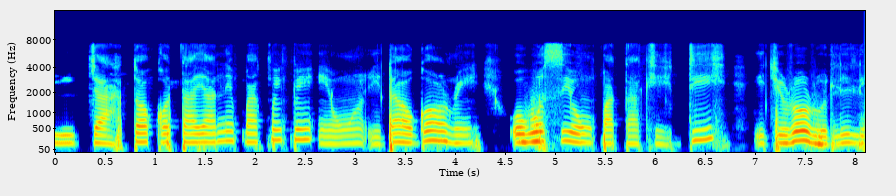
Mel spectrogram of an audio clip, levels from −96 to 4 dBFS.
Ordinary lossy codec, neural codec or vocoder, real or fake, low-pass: MP3, 96 kbps; none; real; 7.2 kHz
